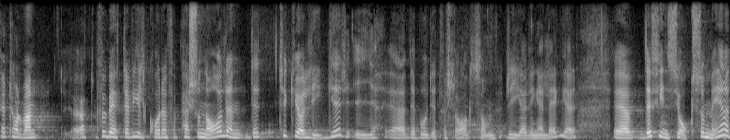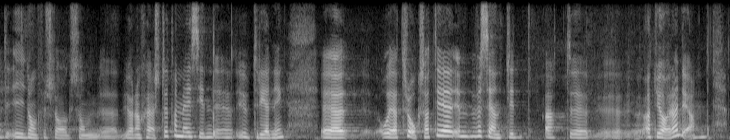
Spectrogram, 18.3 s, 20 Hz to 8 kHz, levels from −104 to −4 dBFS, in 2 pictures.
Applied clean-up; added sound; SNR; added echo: neural separator model SepFormer DNS4.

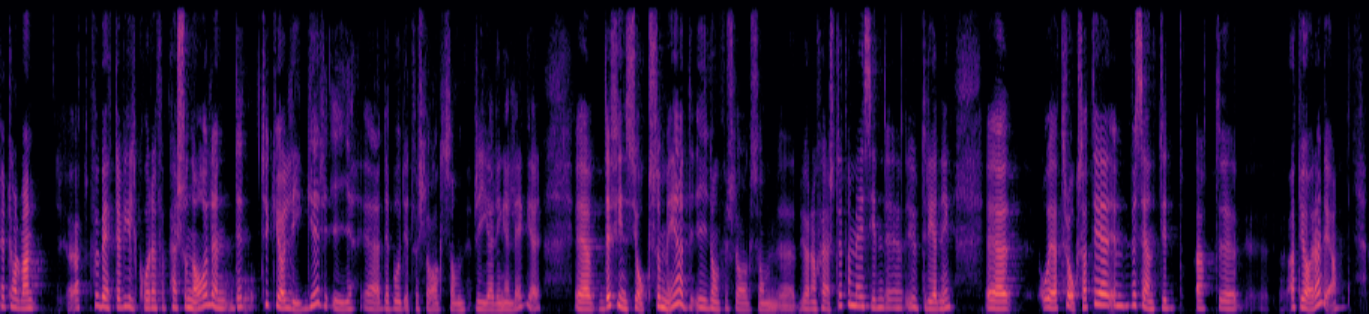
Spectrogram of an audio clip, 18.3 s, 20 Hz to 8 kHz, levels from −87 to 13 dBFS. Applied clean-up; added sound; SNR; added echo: neural mask model DeepFilterNet 3.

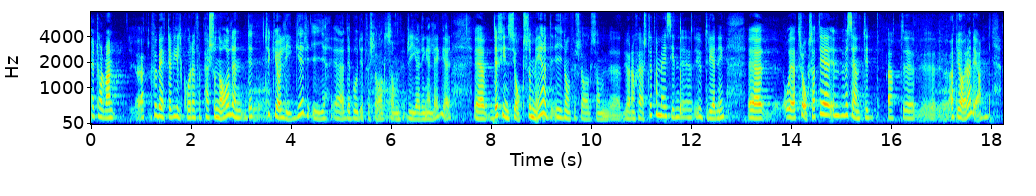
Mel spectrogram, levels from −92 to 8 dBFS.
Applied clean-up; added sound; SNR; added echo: none; Wood; 19 dB; none.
